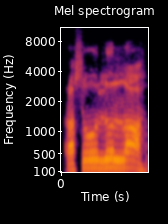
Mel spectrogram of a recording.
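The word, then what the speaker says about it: رسول الله: Ini Rasulullah. Bukan lullah. Lullah.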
